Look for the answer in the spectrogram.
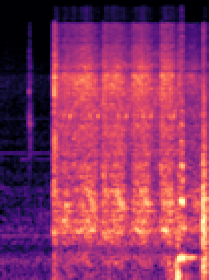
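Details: Ford Escape: starter turns over briefly, engine stumbles with a few uneven catches but never runs; cranks but won't start, and it caught fire during the attempt.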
